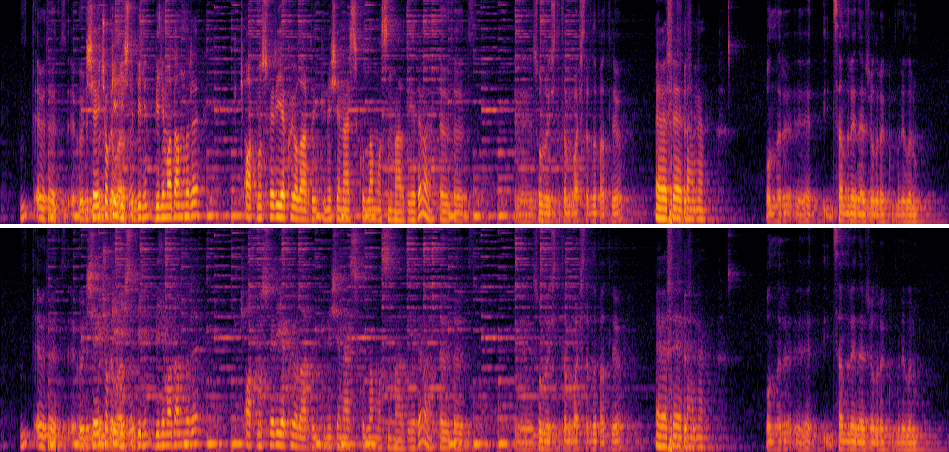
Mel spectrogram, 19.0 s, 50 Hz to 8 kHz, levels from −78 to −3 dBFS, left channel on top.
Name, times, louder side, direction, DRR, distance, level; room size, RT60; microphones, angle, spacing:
voice 1, 0.4-2.7 8.8-9.5 10.3-12.5 13.3-14.0 14.4-14.5 15.3-18.3, left 1 dB, 25° left, 9 dB, 0.8 m, -24 dB
sound 1, 1.0-11.8, equal, 5° left, 2.4 m, -29 dB
voice 2, 1.7-4.3 4.6-8.7 13.1-14.1, left 5 dB, 45° left, 11 dB, 0.4 m, -20 dB
19.0 x 12.5 x 5.1 m, 1.5 s
head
